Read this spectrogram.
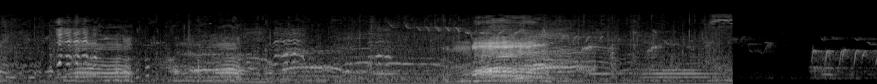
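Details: Sheep bleating repeatedly in wavering, nasal bleats that overlap one another, with music playing underneath; the sound cuts off sharply near the end.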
